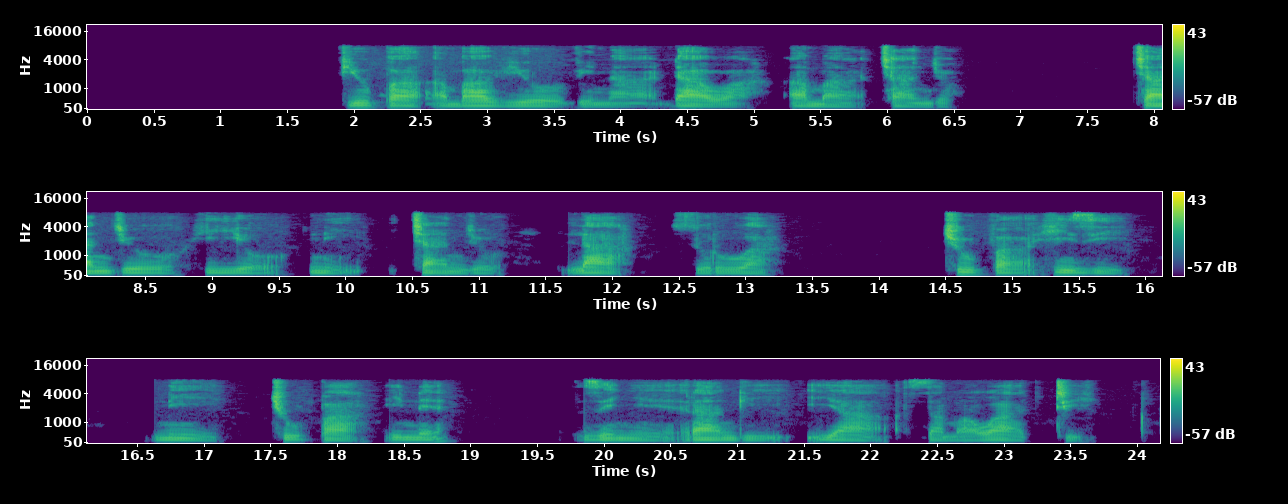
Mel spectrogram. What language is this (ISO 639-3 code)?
swa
